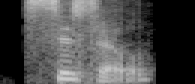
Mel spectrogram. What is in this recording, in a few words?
"scissel", Indian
